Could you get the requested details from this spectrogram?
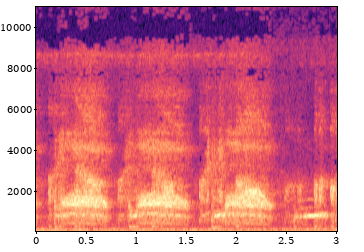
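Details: White-breasted waterhen, a new decoy bird used to lure others for trapping in Soc Trang on 2 February 2021. It gives three long, harsh, grating phrases of about two-thirds of a second each, with brief gaps between them.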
